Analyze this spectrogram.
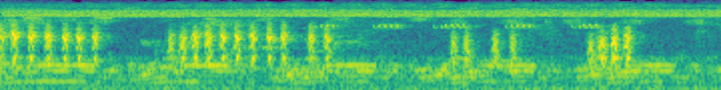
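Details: Hungry yellow-vented bulbul nestlings, two days after hatching, begging: quick bursts of rapid, clicking, trilled notes in four short runs over under four seconds, with a steady high hiss behind.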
